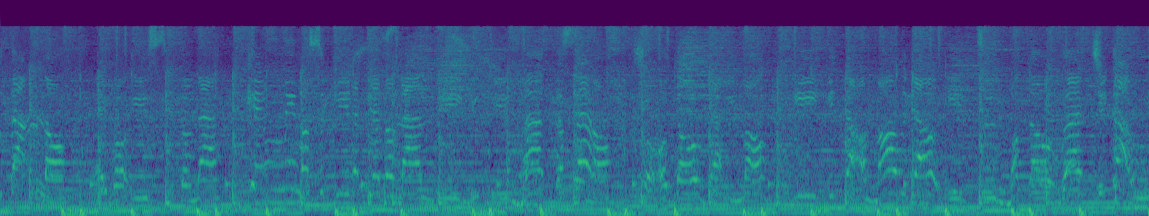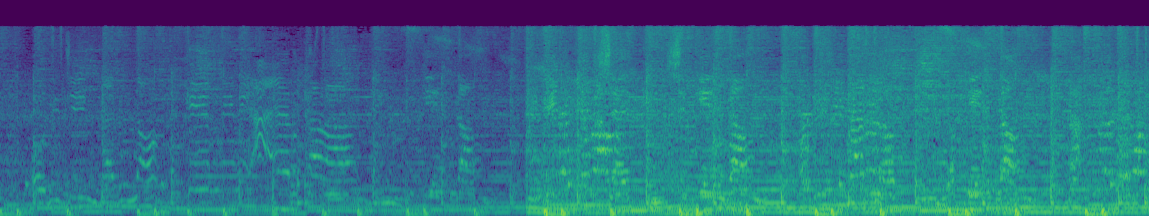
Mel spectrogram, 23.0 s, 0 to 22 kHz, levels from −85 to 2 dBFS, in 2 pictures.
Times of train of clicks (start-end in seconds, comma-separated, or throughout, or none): none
